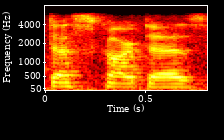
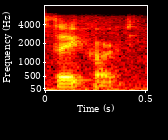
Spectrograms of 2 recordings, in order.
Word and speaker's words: Descartes: kuu not not Kos same with decart it's not Descartes it's decart yep oh yes yes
